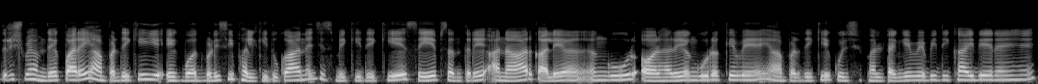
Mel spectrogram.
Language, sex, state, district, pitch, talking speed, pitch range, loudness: Hindi, female, Chhattisgarh, Sukma, 195 Hz, 260 wpm, 175-210 Hz, -16 LUFS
